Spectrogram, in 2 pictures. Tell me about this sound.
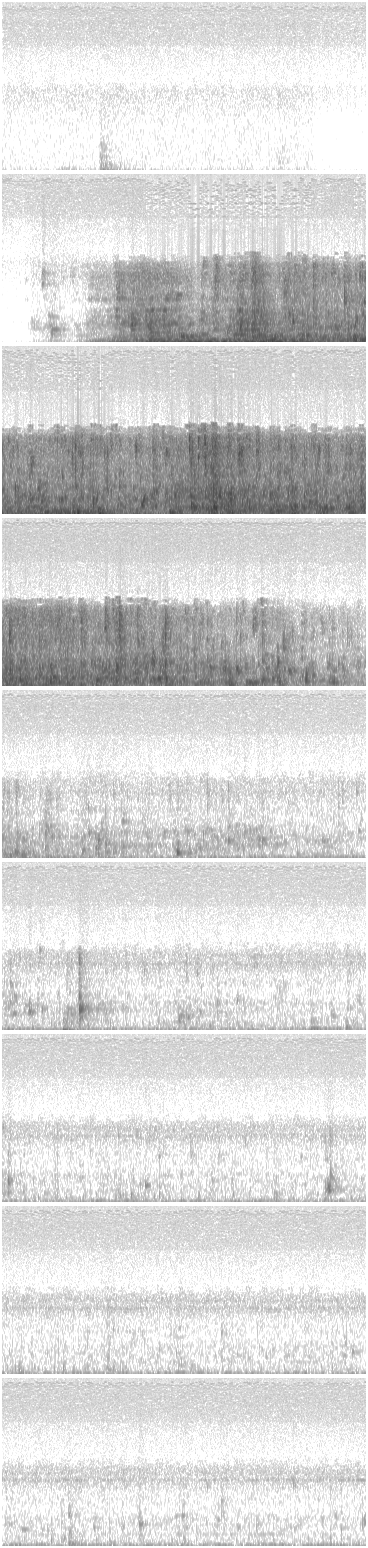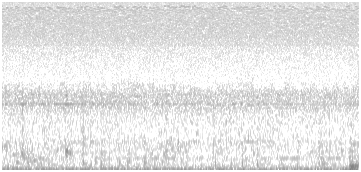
Mono recording of water falling from an opened tap into the sink. Pitched down.
pitched, water, strange, slow, sink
